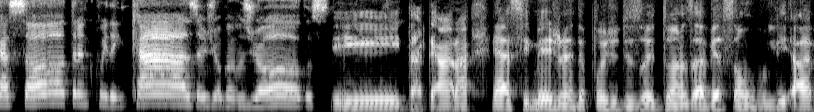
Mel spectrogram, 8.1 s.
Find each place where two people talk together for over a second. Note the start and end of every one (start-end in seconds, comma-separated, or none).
none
